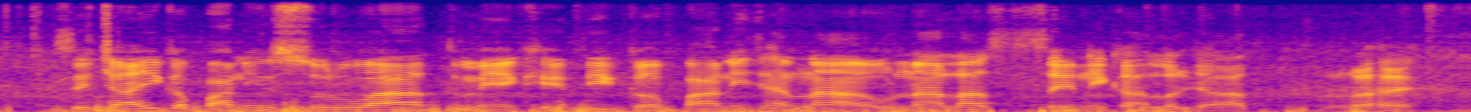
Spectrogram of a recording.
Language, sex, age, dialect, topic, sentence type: Bhojpuri, male, 25-30, Western, agriculture, statement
